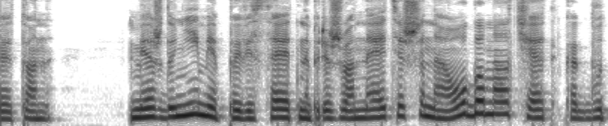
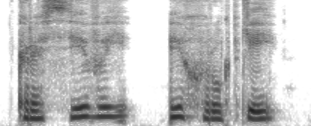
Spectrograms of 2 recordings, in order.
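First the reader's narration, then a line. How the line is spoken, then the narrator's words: Sudden, quiet. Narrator (Russian): вдруг негромко произносит он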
